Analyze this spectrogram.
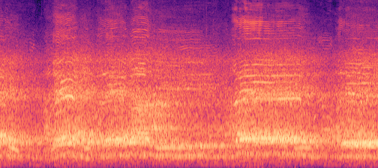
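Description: A huge stadium crowd sings loudly together in swelling waves, echoing around the stands.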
